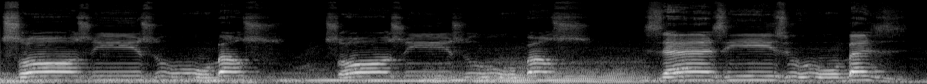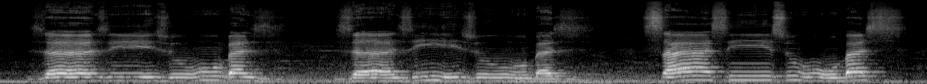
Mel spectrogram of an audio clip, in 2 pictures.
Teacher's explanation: keluar dari ujung lidah menepati dengan ujung gigi tengah 2 yang bawah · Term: asaliyah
